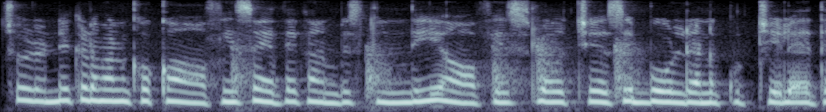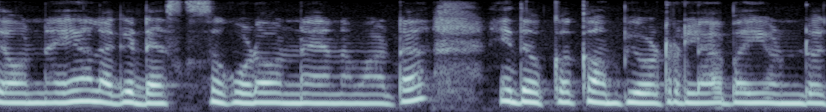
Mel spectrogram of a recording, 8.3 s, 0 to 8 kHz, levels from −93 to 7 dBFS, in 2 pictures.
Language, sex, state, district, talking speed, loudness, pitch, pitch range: Telugu, female, Andhra Pradesh, Chittoor, 190 wpm, -15 LUFS, 270 Hz, 260-290 Hz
